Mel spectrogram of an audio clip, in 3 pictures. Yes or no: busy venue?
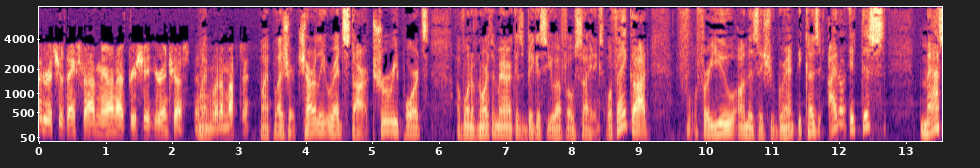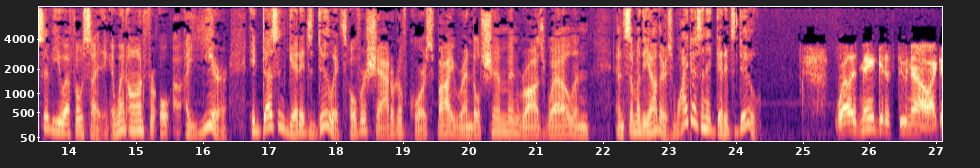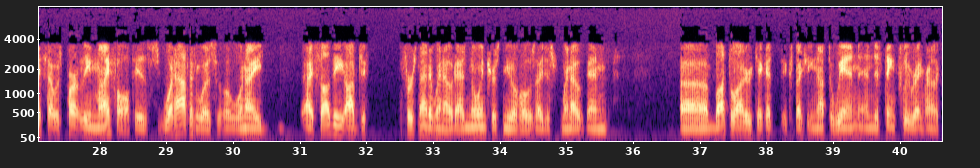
no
